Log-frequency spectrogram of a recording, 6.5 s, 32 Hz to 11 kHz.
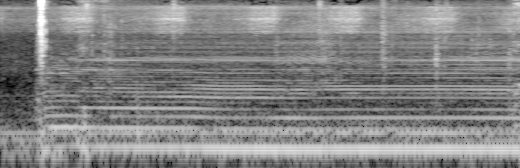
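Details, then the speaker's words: Demco Stay'n Play Duo supplemental braking system on a flat-towed 2019 Jeep Cherokee: breakaway switch pulled, small air pump runs with a steady even hum, no strain or rattle, and brake pedal depresses; working normally. "you can hear it and you can see it's depressed and that means the system is working"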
